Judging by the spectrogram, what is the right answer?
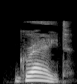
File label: "Great", English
